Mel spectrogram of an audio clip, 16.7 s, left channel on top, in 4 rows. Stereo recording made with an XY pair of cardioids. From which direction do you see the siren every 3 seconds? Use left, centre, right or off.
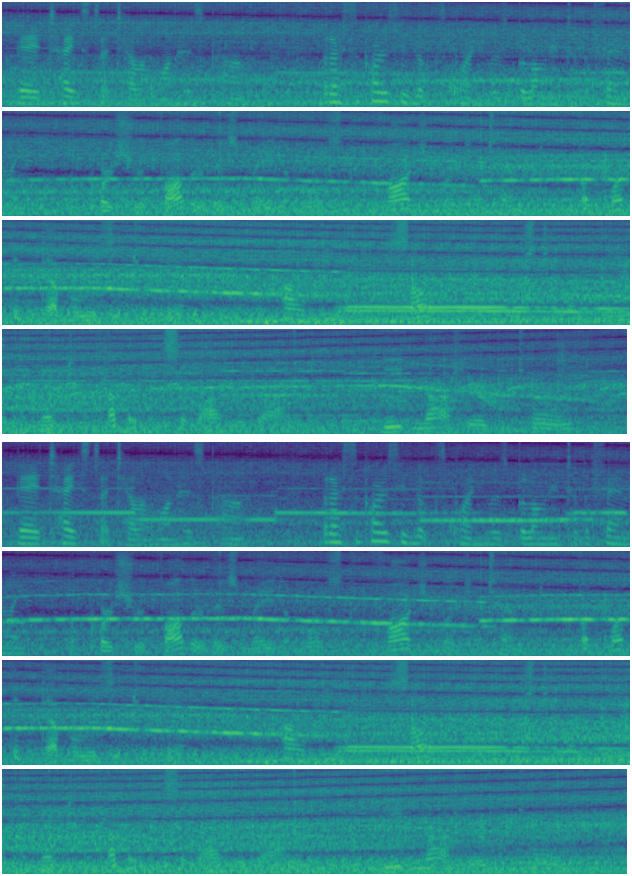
right, right, right, centre, left, left.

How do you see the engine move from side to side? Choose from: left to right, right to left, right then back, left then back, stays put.
left to right.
